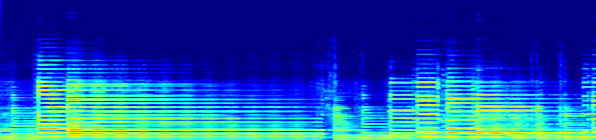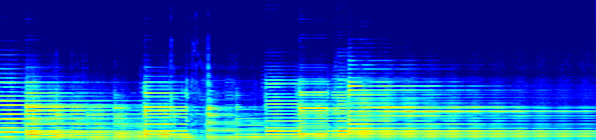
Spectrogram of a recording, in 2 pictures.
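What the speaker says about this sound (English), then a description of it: "the chorus is kind of ever so slightly grabbing a hold of the tone and just adding a little shimmer on top" Clean electric guitar run through an Axe-Fx II, with a subtle chorus adding shimmer and a gentle tremolo, played as sustained chords and picked notes that ring continuously and fairly loud for about twelve seconds, no talking.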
